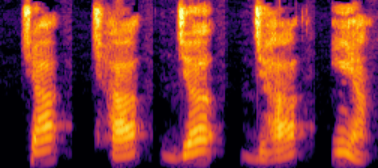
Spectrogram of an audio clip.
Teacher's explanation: जैसे च, छ, ज, झ, इया, ये तालव्य वर्ग है, इनको तालु से बोला जाता है। जबान तालु से टकराते हुए ध्वनि निकालती है जब इन वर्णों का उच्चारण करते हैं। जैसे तालु से टकराकर ध्वनि निकलती है, मधुर ध्वनियां होती हैं।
